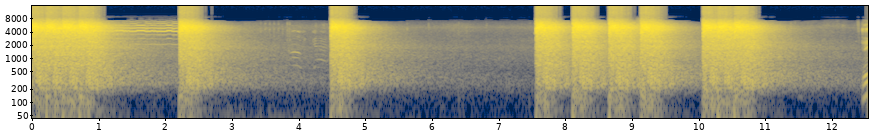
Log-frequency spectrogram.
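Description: A rifle fires loud shots outdoors, each echoing off hills.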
